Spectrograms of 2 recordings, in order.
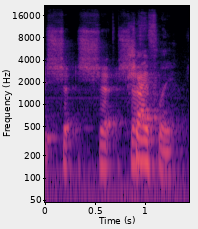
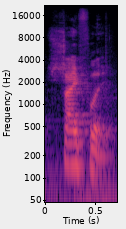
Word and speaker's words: Scheifele: How do you pronounce Scheifele? – Scheifele. – Scheifele. – Mark Scheifele.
